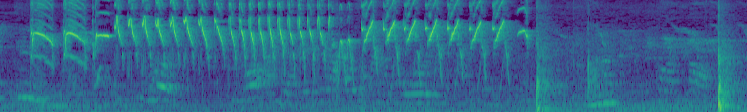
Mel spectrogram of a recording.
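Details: Canary chicks singing beside a road with a unique rhythm, a fast rolling series of repeated falling whistled notes in two bursts, then pauses with a couple of sharp clicks.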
